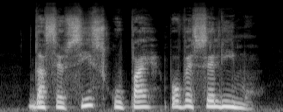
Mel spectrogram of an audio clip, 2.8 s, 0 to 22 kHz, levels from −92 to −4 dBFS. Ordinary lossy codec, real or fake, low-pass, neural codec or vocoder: none; real; 19.8 kHz; none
